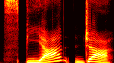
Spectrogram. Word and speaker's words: spiaggia: Spiaggia con la g doppia.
